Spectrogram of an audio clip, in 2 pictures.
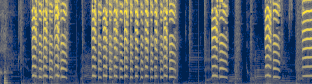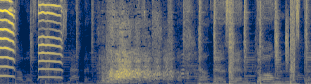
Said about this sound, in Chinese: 还有啊，你边讲段子边捏鸭子，好辛苦呀。”呃，果诺诺，那个鸭子是音效呀，不信你听。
